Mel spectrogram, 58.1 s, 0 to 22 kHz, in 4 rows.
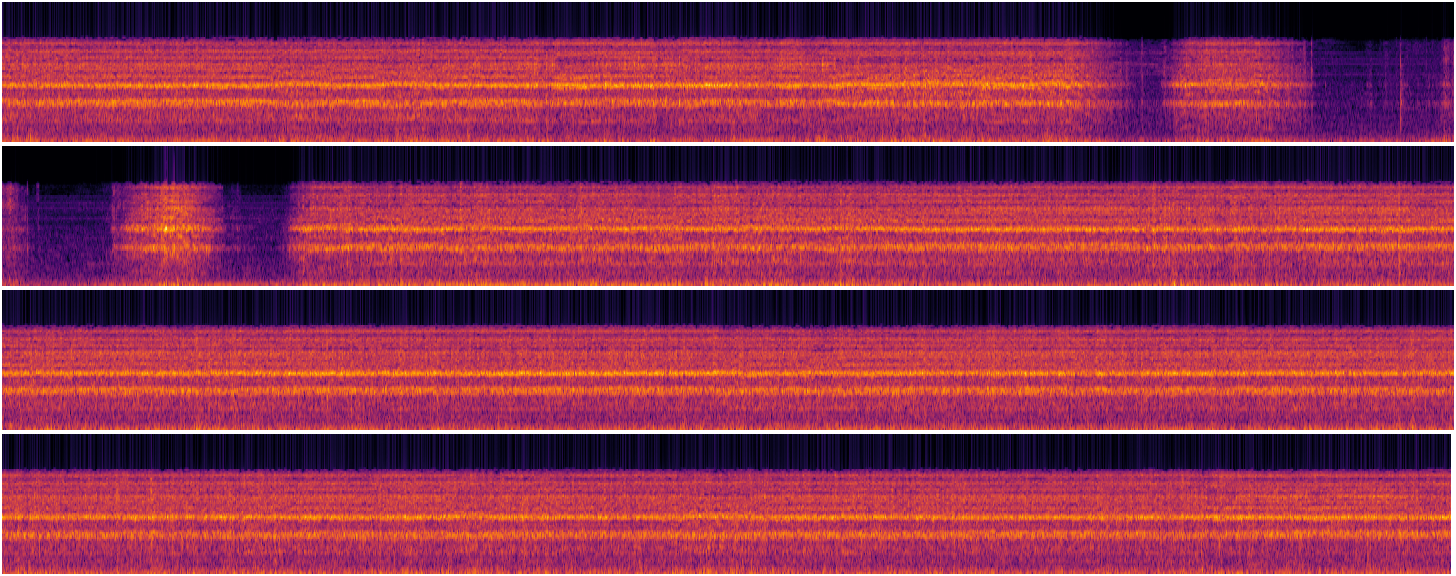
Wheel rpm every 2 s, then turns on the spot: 160, 160, 160, 160, 160, 80, 50, 10, 30, 160, 160, 160, 160, 160, 160, 160, 160, 160, 160, 160, 160, 160, 160, 160, 160, 160, 160, 160, 160.
none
